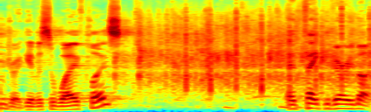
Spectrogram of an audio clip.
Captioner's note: applause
